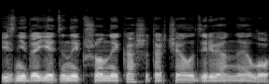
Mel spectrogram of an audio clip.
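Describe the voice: The speaker reads aloud plainly, keeping intonation fairly even.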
